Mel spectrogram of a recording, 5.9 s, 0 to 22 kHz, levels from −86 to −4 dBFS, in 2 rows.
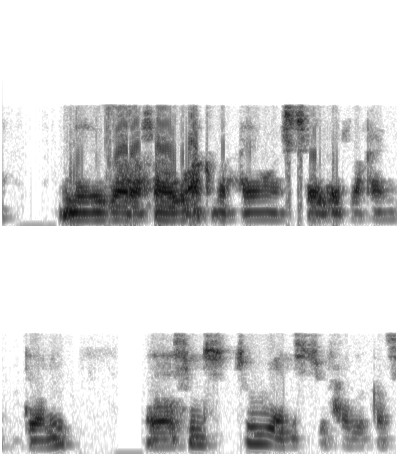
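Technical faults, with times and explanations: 0.50–1.86 s and 2.12–2.51 s, microphone overload: The loudest syllables carry a harsh, crackling edge with flattened tops. The likely cause is an input gain set too high, so the peaks drove the converter past its ceiling and were cut off. The first run overshoots by about 12 dB, with roughly a tenth of samples clipped. The second is milder, at about 7 dB over and around one in twenty samples clipped.
0.52, 1.53, 2.55, 3.57 and 5.07 s, microphone volume stepped down: The overall level drops abruptly in single steps of about 2, 7, 6, 3 and 7 dB. The likely cause is the call software reacting to an overloaded input by lowering the device's input gain. The first three steps come during or just after the distorted passages. The cumulative reduction leaves the later part of the clip far quieter, and the band-limited telephone sound stays the same throughout.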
